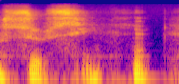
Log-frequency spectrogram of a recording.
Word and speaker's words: Siouxsie: Bueno, se escribe Siouxsie, pero es para pronunciarlo Susie. Susie Medley, que debe ser su apellido artístico.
